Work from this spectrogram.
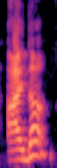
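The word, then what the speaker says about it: either: पता होना चाहिए देखिए इसको दोस्तों हम इदर प्रोनाउंस नहीं करते क्योंकि दोस्तों इसमें जो है ना हमारा आर साइलेंट होता है आईदा ही बोलते हैं इसको ठीक है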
